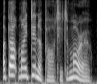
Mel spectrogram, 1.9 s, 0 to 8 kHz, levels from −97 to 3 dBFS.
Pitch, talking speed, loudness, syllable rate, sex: 215 Hz, 185 wpm, -17 LUFS, 5.6 syllables/s, female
